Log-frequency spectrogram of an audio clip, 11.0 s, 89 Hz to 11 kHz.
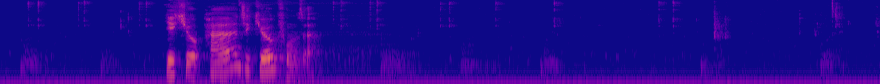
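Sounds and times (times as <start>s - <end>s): low background hum: 0.0s - 11.0s
computer mouse clicking: 0.2s - 2.0s, 4.1s - 7.1s, 8.2s - 9.2s.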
